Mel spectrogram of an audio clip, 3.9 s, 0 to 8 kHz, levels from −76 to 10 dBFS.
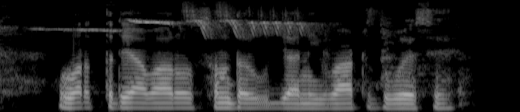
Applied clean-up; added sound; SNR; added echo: none; Bird vocalization, bird call, bird song; 11 dB; none.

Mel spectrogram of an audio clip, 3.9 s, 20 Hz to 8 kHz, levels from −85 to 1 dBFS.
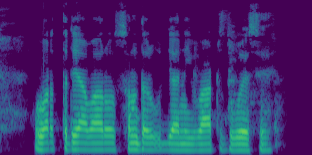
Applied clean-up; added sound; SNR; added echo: none; none; none; none.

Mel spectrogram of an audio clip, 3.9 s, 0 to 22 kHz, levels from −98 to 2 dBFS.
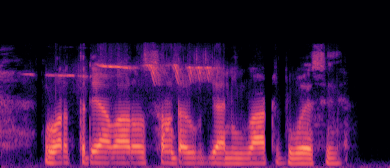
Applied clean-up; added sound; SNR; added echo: neural diffusion model UNIVERSE++.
